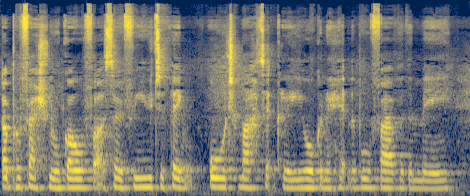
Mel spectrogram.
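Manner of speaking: normal talking voice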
